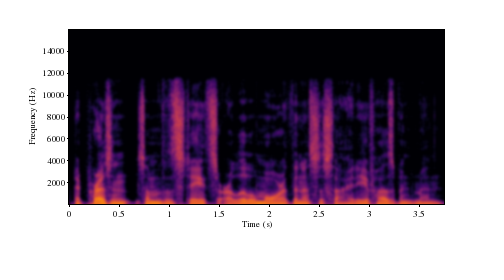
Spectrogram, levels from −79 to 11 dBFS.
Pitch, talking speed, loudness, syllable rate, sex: 95 Hz, 225 wpm, -20 LUFS, 6.0 syllables/s, male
